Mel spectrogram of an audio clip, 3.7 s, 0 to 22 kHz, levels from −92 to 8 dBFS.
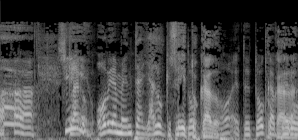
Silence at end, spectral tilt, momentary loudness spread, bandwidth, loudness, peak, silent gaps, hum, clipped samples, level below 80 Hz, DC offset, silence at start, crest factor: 0 s; -5.5 dB/octave; 7 LU; 11.5 kHz; -21 LUFS; -6 dBFS; none; none; under 0.1%; -36 dBFS; under 0.1%; 0 s; 14 dB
